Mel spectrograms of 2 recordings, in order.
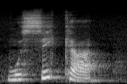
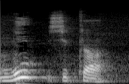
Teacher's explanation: se eu pronuncio música, é o si, mas se eu falo música, é o mu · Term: sílaba tônica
